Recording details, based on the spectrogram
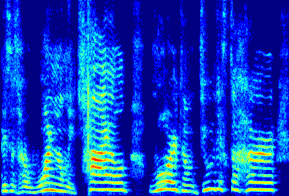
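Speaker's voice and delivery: high, pleading, imploring, begging cry. Retelling an auntie's prayer in the background: imitating someone pleading in prayer. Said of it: "really just begging, pleading".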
